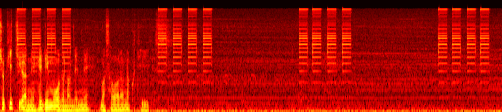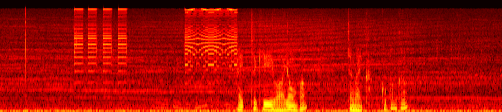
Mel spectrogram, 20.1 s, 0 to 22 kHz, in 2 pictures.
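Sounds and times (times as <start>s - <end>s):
short high beeps from motor: 0.4s - 1.5s, 3.1s - 4.3s, 6.0s - 7.1s, 8.7s - 9.8s, 11.5s - 12.7s, 13.7s - 14.8s
warbling tone: 13.4s - 16.2s.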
